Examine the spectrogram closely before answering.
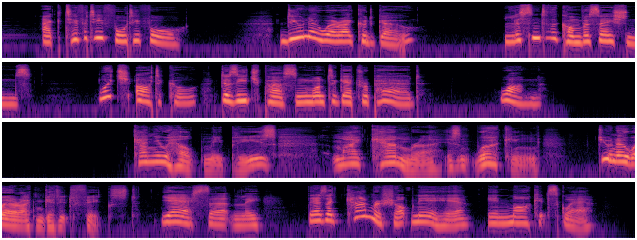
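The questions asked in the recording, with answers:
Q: Which article does each person want to get repaired?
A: A camera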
